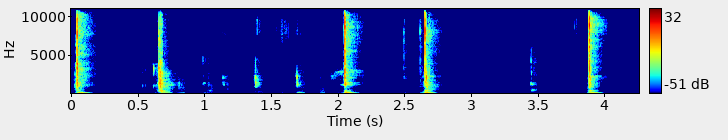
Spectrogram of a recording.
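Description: Blue nitrile-gloved fingertips press the plastic keycaps of a black tenkeyless mechanical keyboard, producing five sharp, bright key clicks at an irregular pace. Fainter, softer ticks fall between them, and each click stops almost instantly against near silence.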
